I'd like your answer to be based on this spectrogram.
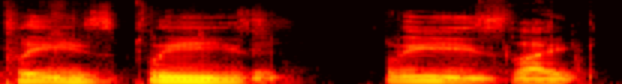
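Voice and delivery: mock, begging, pleading tone. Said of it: "begging them, like".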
